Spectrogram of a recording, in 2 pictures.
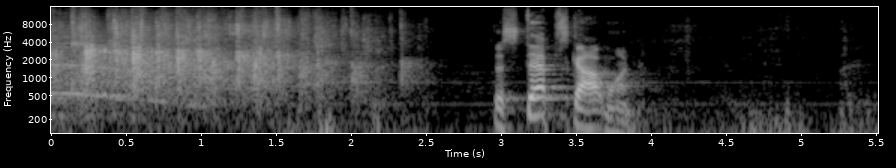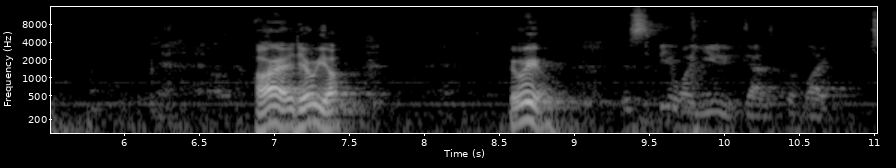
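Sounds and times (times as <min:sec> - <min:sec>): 
audience applause during a prize giveaway at a game: 0:00.0 - 0:02.5
speech: 0:03.0 - 0:04.0, 0:06.9 - 0:07.6, 0:08.6 - 0:09.0.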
